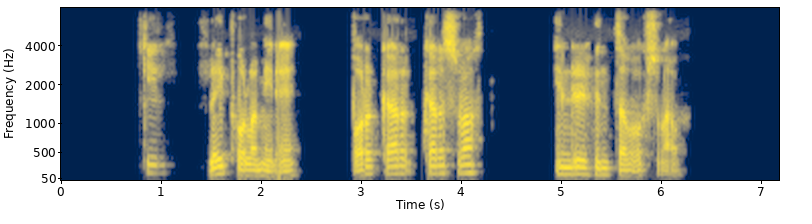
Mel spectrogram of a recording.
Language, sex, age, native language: Icelandic, male, 18-19, Icelandic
